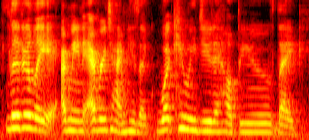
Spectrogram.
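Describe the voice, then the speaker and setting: A woman's voice: mid-range voice, fast, slight background noise. A middle-aged woman co-hosting a podcast, chatting candidly and laughing often at herself. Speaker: podcast co-host. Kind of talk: casual chat. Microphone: studio microphone.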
